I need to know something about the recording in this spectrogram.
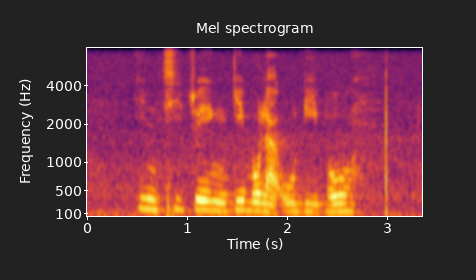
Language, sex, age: Southern Sotho, male, 22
